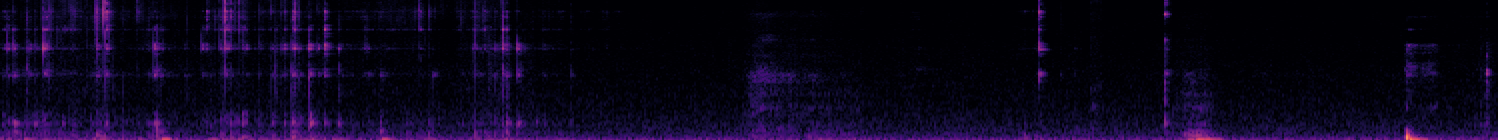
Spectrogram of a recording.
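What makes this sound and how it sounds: A large, clear, hollow and empty hobnail glass jar with a metal clamp lid is tapped with long nails, giving a quick run of bright, glassy clinks and taps that ring only briefly over the first six seconds. After a quiet stretch with a few faint ticks, the jar is tilted onto its side, producing a couple of louder, lower knocks near the end.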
